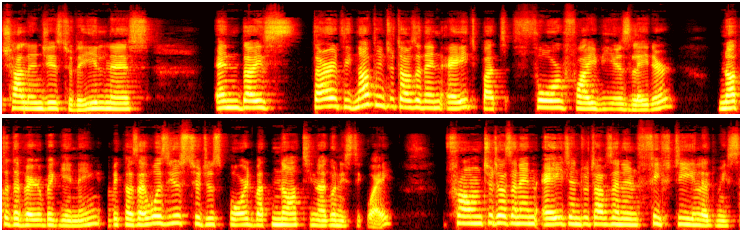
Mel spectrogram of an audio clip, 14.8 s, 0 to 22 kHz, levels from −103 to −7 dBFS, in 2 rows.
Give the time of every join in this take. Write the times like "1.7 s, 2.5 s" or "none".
8.5 s, 11.7 s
